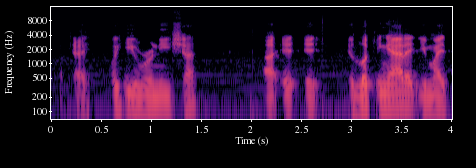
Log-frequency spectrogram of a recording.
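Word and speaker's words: Choirunisa: All right, just so you guys are aware, the archer from Indonesia, how you pronounce your last name is Wahirunisha. Okay, Wahirunisha.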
